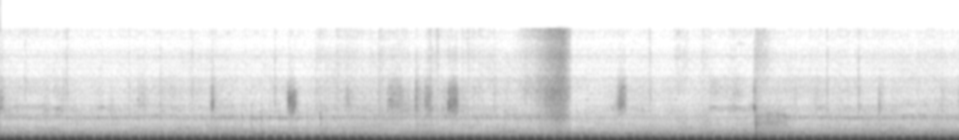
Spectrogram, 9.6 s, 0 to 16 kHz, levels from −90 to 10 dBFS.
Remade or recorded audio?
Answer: remade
